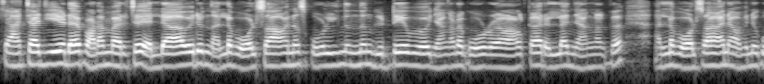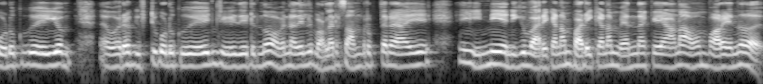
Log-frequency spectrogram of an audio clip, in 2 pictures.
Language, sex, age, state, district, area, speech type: Malayalam, female, 60+, Kerala, Kottayam, rural, spontaneous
